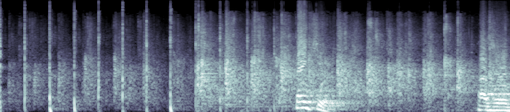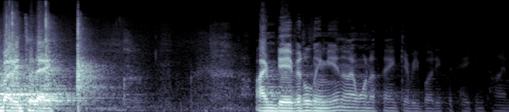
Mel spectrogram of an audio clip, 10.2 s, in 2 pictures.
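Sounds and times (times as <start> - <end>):
audience applause for a speaker's introduction: 0.0 - 6.4
speech: 3.0 - 3.5, 4.8 - 5.8, 7.7 - 10.1.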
